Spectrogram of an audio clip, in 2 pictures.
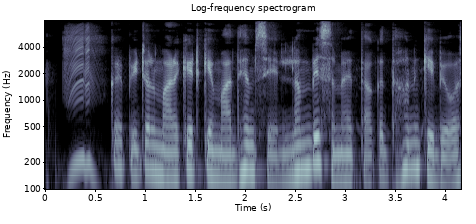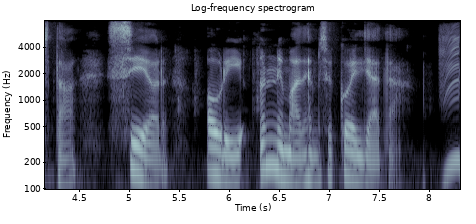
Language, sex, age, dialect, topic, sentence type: Bhojpuri, male, 18-24, Southern / Standard, banking, statement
